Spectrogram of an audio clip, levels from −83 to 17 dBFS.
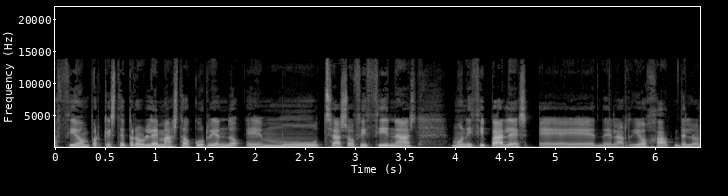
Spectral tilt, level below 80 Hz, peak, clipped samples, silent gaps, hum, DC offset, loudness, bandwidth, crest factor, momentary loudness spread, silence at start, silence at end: -5 dB/octave; -52 dBFS; 0 dBFS; under 0.1%; none; none; under 0.1%; -22 LUFS; 14 kHz; 22 dB; 8 LU; 0 s; 0 s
